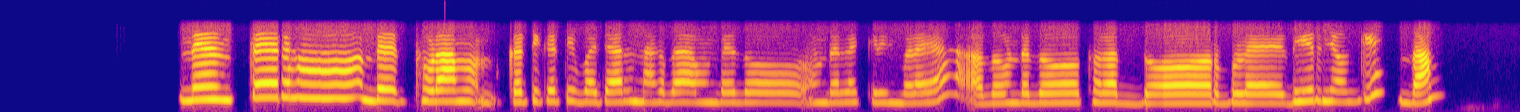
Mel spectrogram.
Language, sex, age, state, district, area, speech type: Santali, female, 45-60, Jharkhand, Pakur, rural, conversation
